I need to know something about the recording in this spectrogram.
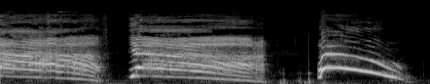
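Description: A man yelling in excitement on air at a goal: three long, drawn-out cries, each sliding down in pitch, with short breaks between them.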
